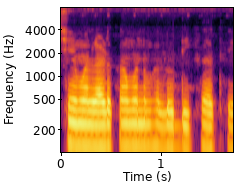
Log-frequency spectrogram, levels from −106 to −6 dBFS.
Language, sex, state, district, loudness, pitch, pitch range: Chhattisgarhi, male, Chhattisgarh, Raigarh, -17 LUFS, 115 Hz, 115-120 Hz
